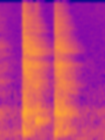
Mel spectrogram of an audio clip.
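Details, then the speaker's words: Child coughing, said to have been coughing all night with a virus: two sharp, dry coughs in quick succession. "Now he's coughing towards you. But all last night, coughing right in my face."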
